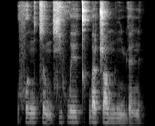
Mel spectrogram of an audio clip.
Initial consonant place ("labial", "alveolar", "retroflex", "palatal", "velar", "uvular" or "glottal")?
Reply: labial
